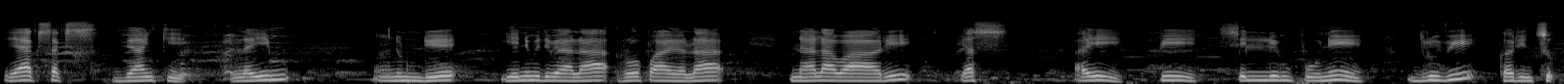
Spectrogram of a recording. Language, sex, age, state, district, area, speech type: Telugu, female, 60+, Andhra Pradesh, Sri Balaji, urban, read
